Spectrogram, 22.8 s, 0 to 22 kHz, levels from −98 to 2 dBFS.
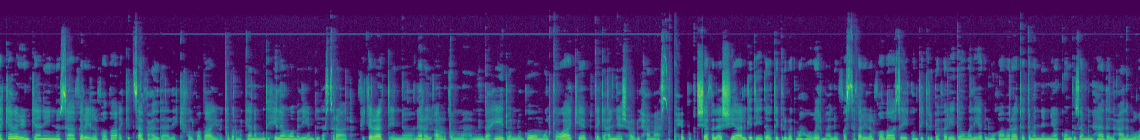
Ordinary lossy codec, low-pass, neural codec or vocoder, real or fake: none; 19.8 kHz; none; real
